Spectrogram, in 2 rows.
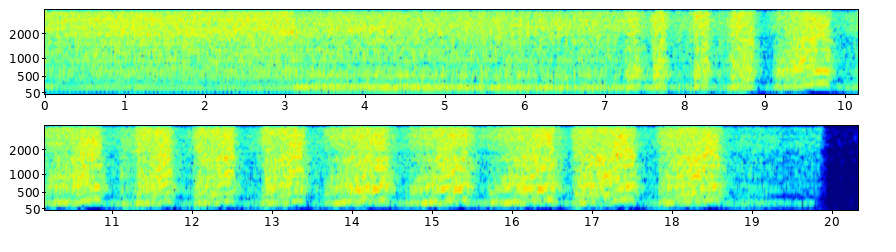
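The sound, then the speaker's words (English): A handmade, working scaled-down 12-cylinder Ferrari engine, fuel injected with dry sump, fitted under the body of a handmade model, idles with a steady rumble, then is blipped repeatedly in quick revs that rise and fall, loud, with no talking. “The main reason why this took 15 years to make is that under the body, you'll find a scaled-down version of the original engine, which actually works. It makes the Ferrari music.”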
